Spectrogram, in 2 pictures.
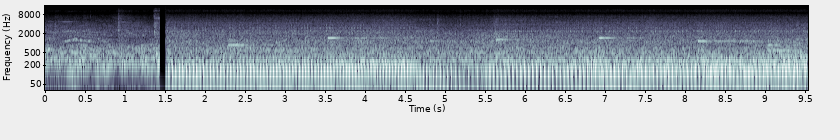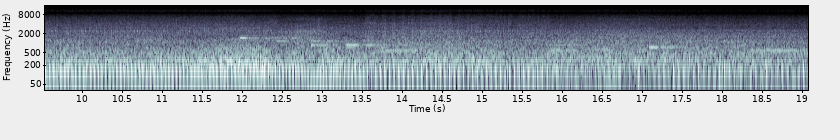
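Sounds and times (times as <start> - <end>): motorcycle engine running: 1.5 - 19.0.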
